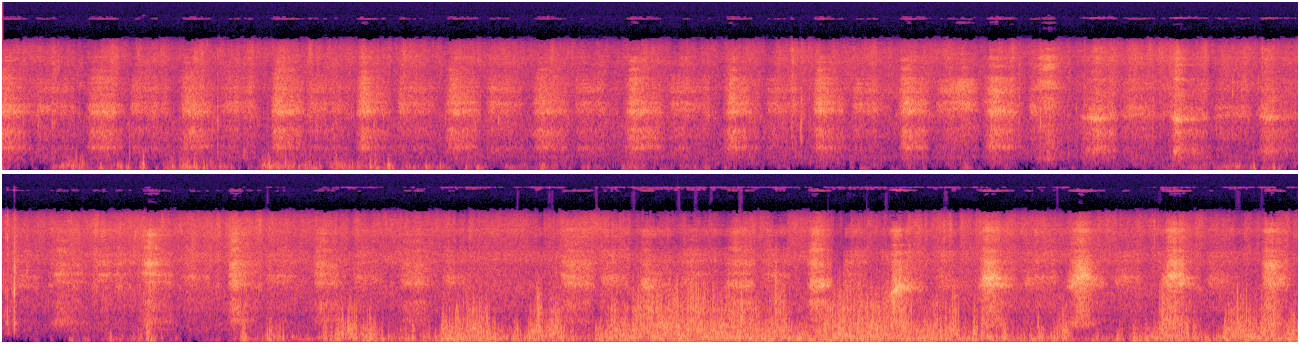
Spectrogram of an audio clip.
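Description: A mountain biker breathing hard in a steady rhythm, about two breaths a second, while pedalling. From about two-thirds of the way in, loud wind rush on the microphone takes over.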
